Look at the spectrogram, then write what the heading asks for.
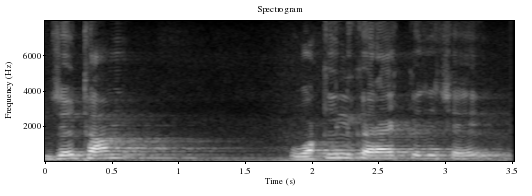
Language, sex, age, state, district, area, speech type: Maithili, male, 45-60, Bihar, Supaul, rural, spontaneous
